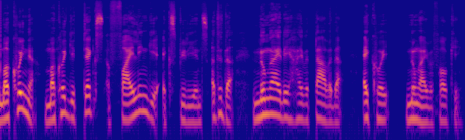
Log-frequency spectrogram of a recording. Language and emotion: Manipuri, happy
